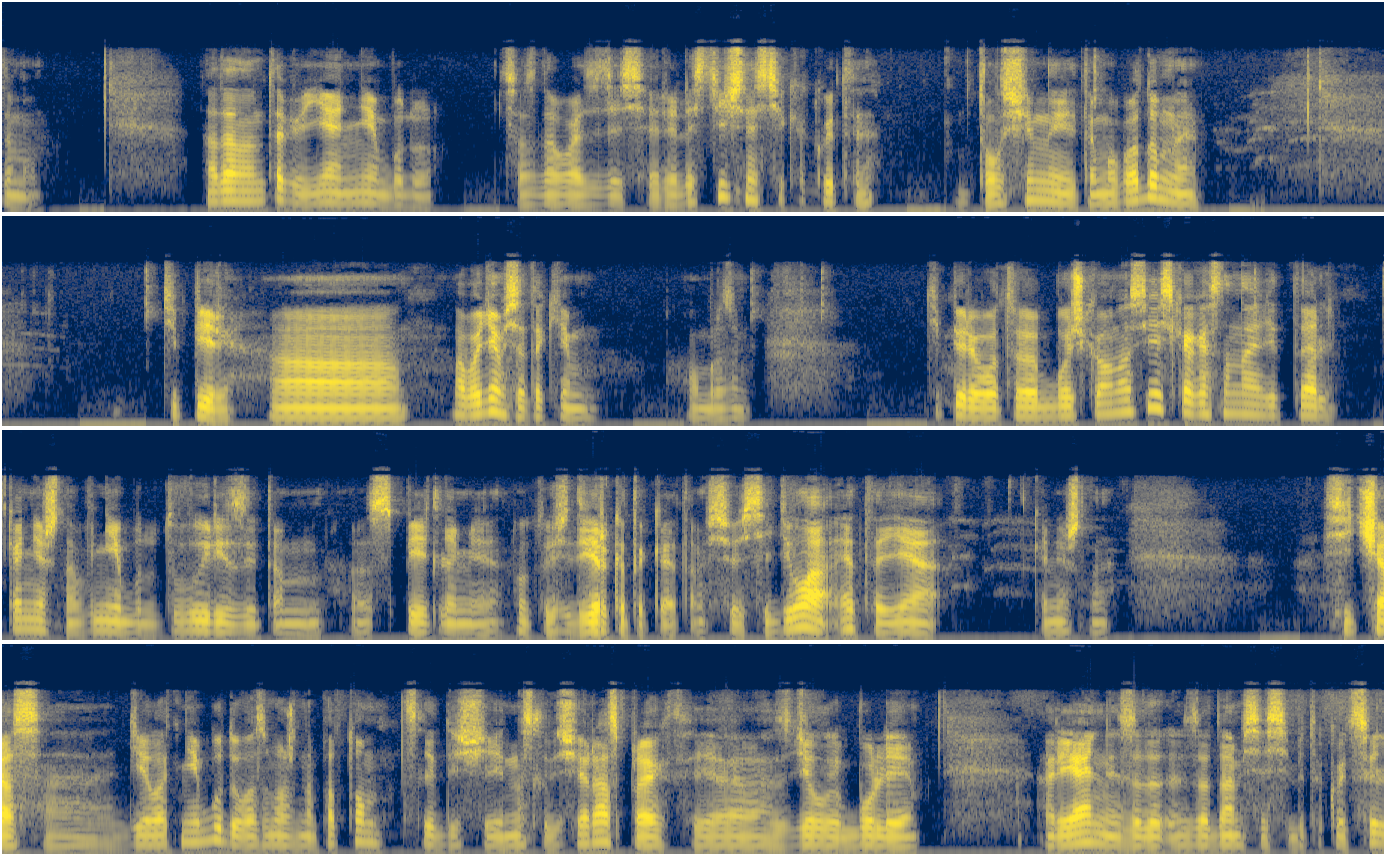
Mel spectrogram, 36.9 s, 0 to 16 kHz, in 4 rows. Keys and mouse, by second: 7.4-9.4 middle drag, 10.2-10.8 shift+middle drag, 14.3 shift+middle click, 14.8-17.3 middle drag, 17.6-18.0 middle drag.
